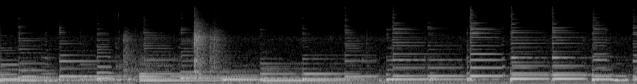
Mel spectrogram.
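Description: Background music: acoustic guitar playing plucked notes and strummed chords.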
